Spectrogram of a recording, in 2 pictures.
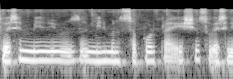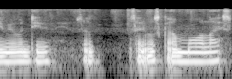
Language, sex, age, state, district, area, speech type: Kashmiri, male, 45-60, Jammu and Kashmir, Shopian, urban, spontaneous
